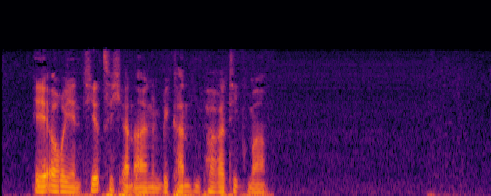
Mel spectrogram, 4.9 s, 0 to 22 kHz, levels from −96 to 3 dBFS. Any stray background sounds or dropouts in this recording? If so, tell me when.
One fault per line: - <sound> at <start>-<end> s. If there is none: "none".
none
